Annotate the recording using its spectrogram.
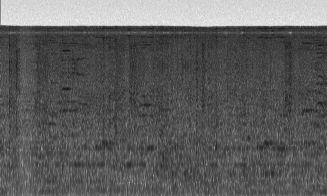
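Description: Steady bowling alley din: balls rolling along the wooden lanes, with background music and voices over it.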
